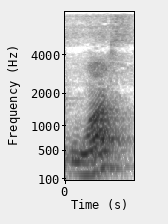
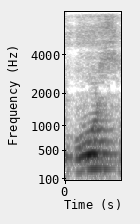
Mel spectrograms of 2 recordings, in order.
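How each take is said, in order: First: ওয়ার্স opening with a clear "wa" sound; corrected pronunciation. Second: ওর্স with a rounded "o" vowel, like "ors"; common mispronunciation. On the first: Teacher correcting a common mistake, ওয়ার্স modelled with "wa". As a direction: say ওয়ার্স as "wars", not "ors". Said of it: "সঠিক উচ্চারণ হচ্ছে". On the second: Teacher quoting students' mistake, ওর্স mispronounced with an "o". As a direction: say ওর্স with "o" in place of "wa". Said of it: "উচ্চারণটা অনেকে ভুল করে". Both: Shown as a demonstration.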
